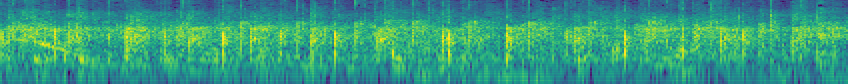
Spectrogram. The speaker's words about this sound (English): So give it up for the lovely panel at Collins. I'll introduce them when they come up here. Big round of applause.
